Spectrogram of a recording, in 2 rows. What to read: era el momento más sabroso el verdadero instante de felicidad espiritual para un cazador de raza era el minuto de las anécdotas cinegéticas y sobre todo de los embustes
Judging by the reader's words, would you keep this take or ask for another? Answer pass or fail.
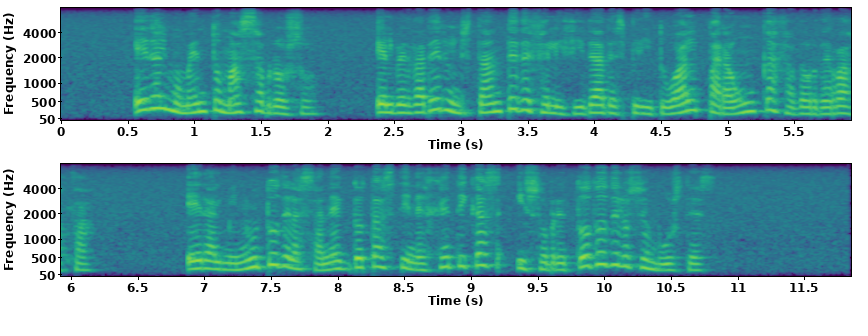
pass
